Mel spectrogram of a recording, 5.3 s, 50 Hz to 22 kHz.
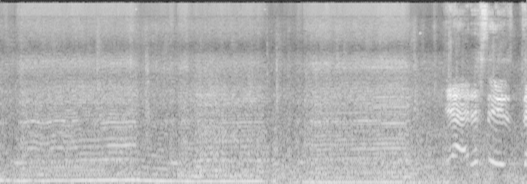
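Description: A loud Toyota AE92 rally car engine roars steadily with rising and falling pitch, close and dominant throughout, with a brief high whine near the end.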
